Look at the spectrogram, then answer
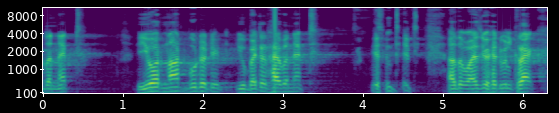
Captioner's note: laughs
